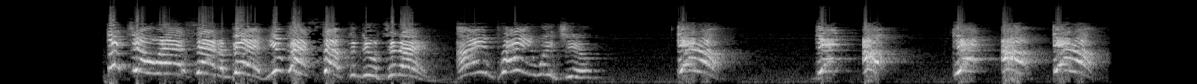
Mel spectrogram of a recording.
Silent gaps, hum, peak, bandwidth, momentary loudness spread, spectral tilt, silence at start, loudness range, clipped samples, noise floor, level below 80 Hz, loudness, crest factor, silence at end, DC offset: none; none; 0 dBFS; over 20 kHz; 12 LU; 0 dB/octave; 1.05 s; 5 LU; 0.2%; -52 dBFS; -54 dBFS; -10 LUFS; 14 dB; 1 s; under 0.1%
